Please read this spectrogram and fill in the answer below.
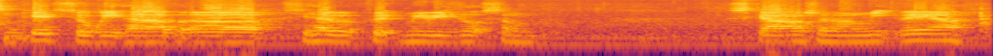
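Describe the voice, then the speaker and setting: A man talks at a moderate pace with a fairly high pitch and monotone, flat intonation. Noticeable background noise runs under his voice. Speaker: cooking show host. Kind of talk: live cooking demonstration. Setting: outdoors.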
